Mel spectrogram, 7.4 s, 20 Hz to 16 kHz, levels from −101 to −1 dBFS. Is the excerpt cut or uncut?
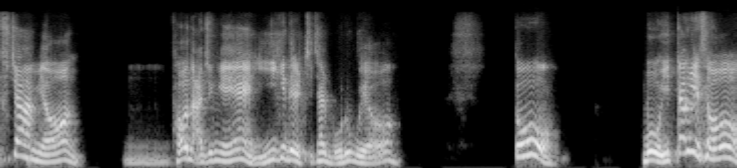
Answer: uncut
